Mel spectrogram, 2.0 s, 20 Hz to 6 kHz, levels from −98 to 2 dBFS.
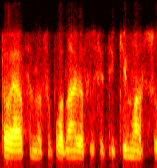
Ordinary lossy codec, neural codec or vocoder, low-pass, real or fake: Opus, 16 kbps; none; 5.4 kHz; real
